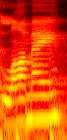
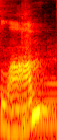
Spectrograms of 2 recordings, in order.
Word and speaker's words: LARME: to read called Lam I always get this wrong I used to pronounce it lame but then people like it's just lamb so I think it's lamb but it's this magazine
